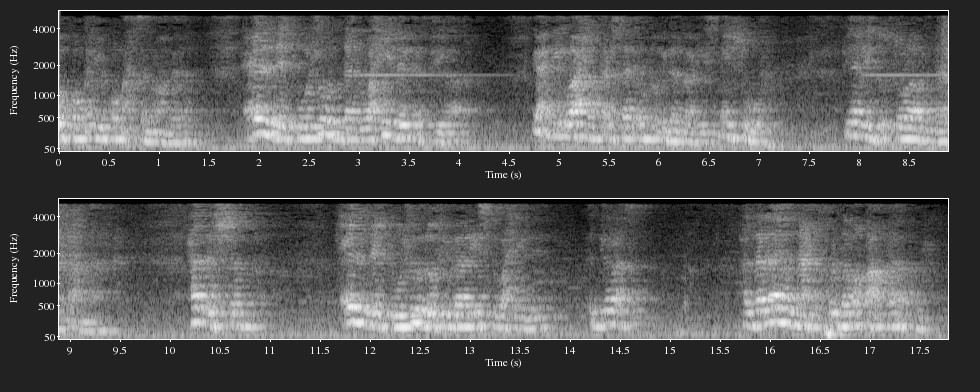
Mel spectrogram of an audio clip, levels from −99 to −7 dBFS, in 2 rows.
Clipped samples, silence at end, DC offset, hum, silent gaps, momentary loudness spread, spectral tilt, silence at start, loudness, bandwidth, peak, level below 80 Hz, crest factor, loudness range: under 0.1%; 0 s; under 0.1%; none; none; 22 LU; -10 dB/octave; 0 s; -23 LUFS; 5.2 kHz; -6 dBFS; -40 dBFS; 16 dB; 4 LU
